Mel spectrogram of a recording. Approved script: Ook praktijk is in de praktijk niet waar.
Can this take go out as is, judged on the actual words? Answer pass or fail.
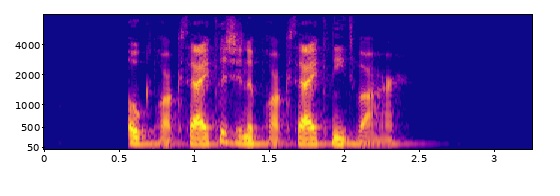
pass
